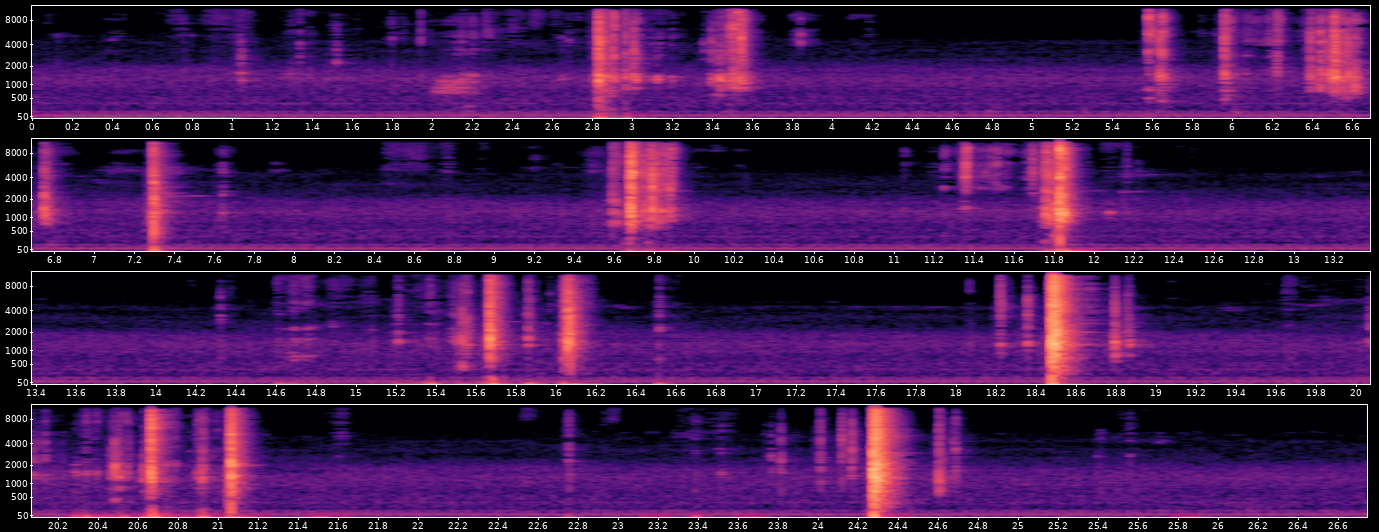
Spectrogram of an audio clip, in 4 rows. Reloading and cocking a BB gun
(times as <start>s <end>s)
11.2s 12.0s, 18.2s 18.9s, 20.4s 21.2s, 23.9s 24.8s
